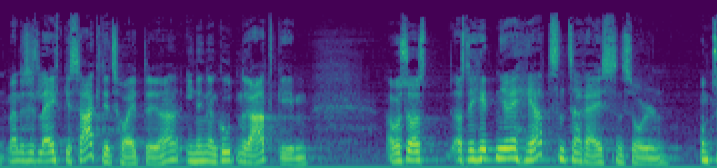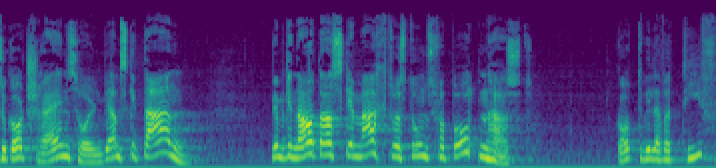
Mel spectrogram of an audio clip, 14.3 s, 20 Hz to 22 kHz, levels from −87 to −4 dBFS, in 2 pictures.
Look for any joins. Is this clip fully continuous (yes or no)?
no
